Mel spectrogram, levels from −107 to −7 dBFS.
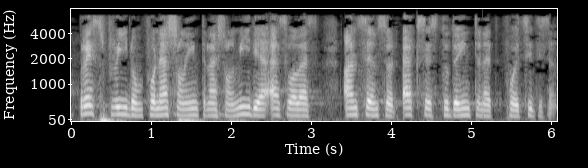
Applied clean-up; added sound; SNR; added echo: none; none; none; none.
